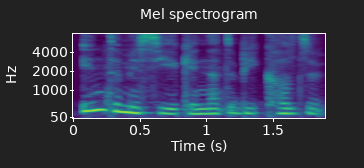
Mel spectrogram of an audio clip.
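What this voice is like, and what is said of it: Sensual French-accented Esther Perel impression. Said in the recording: “Esther Perel, she has a very lovely, kind of so sensual French. Voice. ... very French, like a dark chocolate melting on your tongue ... Can you do an impression of her? ... it was a good impression.”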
